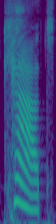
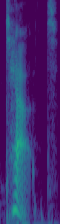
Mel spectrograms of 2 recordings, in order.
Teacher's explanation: is very it's a actually a classic uh sound substitution is they use all their sounds in the front so instead of cat they might say tat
